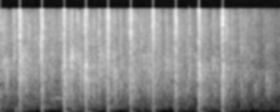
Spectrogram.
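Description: Applause: a room of people clapping, with one nearby pair of hands clapping loudly and evenly about three times a second. The clapping dies away near the end.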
